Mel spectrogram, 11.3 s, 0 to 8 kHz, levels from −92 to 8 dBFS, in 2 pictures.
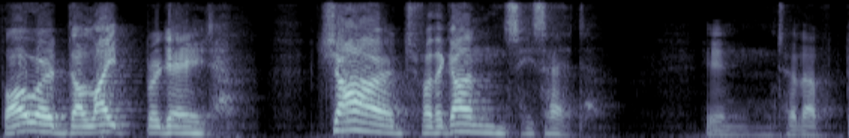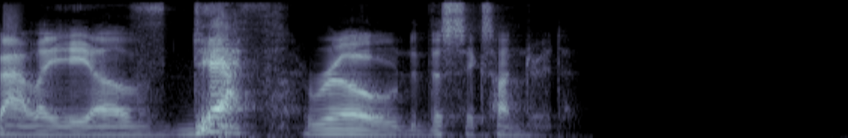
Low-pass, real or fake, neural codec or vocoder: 7.2 kHz; real; none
